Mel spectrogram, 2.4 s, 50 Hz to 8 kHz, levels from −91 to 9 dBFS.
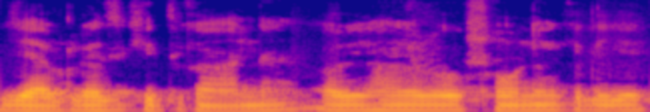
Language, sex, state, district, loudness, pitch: Hindi, male, Delhi, New Delhi, -18 LUFS, 95 Hz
